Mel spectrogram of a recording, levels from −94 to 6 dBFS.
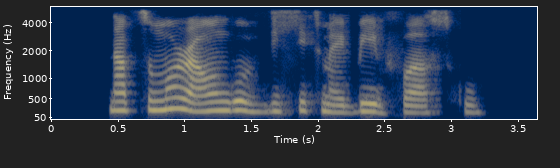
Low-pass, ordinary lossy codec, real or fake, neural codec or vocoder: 5.4 kHz; AAC, 32 kbps; fake; codec, 24 kHz, 1.2 kbps, DualCodec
